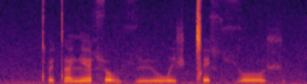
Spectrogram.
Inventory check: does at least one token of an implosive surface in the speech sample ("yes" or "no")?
no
